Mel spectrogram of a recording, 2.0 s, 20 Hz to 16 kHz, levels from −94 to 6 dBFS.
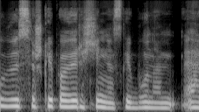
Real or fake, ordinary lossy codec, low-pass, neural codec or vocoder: real; Opus, 24 kbps; 14.4 kHz; none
